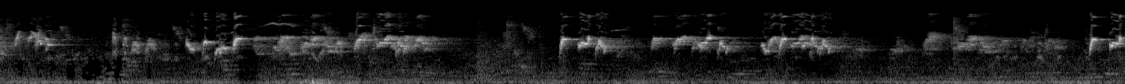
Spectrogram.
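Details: Red-whiskered bulbul with repeated short warbling phrases, each a cluster of bright slurred notes, delivered in bursts every second or two with quieter gaps between.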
